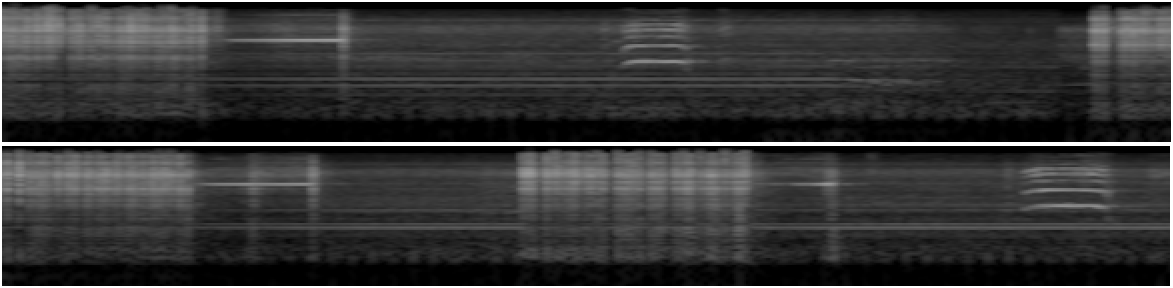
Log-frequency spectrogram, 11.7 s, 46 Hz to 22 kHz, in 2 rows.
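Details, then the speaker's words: Air tank valve during 1993 Ford Bronco work; intermittent sharp hissing bursts every few seconds with a thin squeal, stopping sometimes when the valve is shut and reopened; cause unknown. "the valve on my tank that's that now it's not doing that's that noise you've been hearing in the background I don't know why it does that"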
